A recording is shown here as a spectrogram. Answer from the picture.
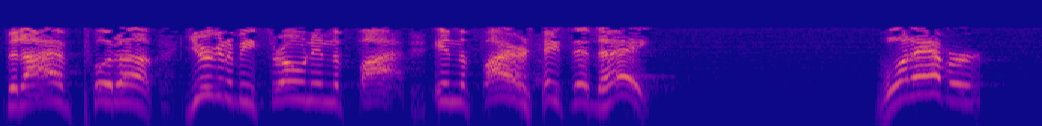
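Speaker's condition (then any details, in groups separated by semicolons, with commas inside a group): No condition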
